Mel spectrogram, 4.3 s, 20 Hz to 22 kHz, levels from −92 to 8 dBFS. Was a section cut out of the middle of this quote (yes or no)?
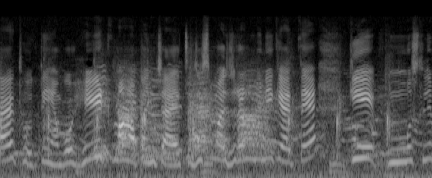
no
